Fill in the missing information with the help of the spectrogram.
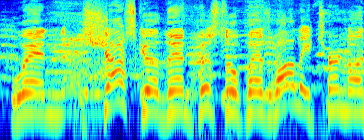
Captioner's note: crowd chatter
